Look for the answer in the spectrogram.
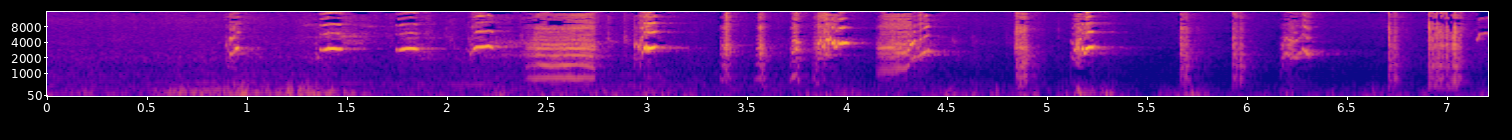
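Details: Javan myna (jalak kebo) giving a masteran training song: short clear whistles repeated roughly every half second, then a buzzy rattling phrase and scattered sharp clicks and chips, with faint low rumble early on.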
